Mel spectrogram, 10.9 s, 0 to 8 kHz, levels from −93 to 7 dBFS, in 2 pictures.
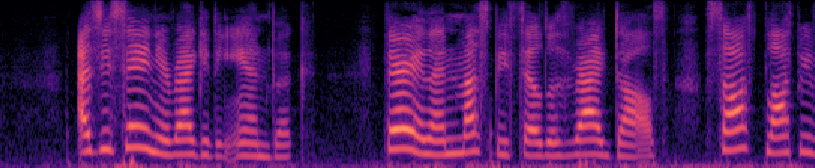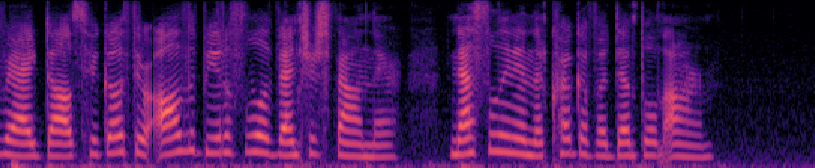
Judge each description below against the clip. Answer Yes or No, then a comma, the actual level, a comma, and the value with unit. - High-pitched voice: Yes, very high, 255 Hz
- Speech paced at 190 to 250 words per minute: Yes, average, 200 wpm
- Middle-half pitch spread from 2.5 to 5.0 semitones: Yes, average, 3.9 semitones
